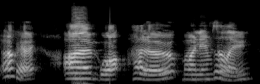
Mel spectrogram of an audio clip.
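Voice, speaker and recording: A young woman from South Africa with a strikingly bright, forceful voice pitched a little high. She talks as a podcast guest and tells stories in a lively way, laughing easily as she goes. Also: moderate pace, rough recording. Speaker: guest, media academic. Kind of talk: casual interview chat.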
